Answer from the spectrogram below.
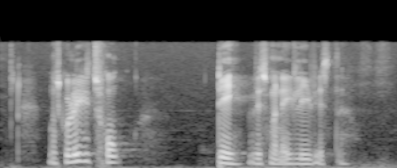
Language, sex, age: Danish, male, 28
